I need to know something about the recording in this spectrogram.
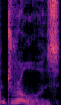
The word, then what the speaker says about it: drawers: Here's the thing: why are drawers spelt drawers? DRAWERS. That's how drawers are spelled. That is because the ERS is silent. The ERS. Well, the ER is silent.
